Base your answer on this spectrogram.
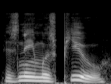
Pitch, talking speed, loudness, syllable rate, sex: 155 Hz, 215 wpm, -15 LUFS, 4.0 syllables/s, male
